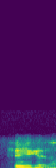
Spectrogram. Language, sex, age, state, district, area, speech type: Dogri, male, 30-45, Jammu and Kashmir, Samba, urban, conversation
